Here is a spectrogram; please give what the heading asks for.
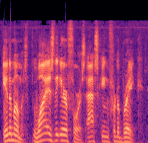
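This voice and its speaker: Measured male news anchor. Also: medium pitch, expressive, breathy edge. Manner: measured, authoritative delivery. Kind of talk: scripted news reading.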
